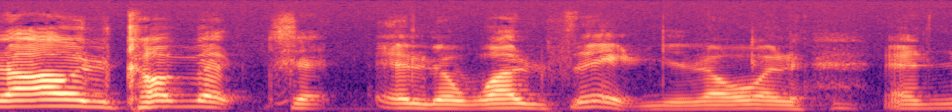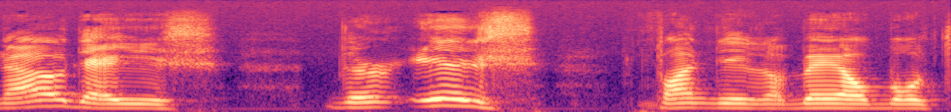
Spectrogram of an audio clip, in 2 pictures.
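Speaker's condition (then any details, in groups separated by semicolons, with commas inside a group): Cerebral palsy; present from birth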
